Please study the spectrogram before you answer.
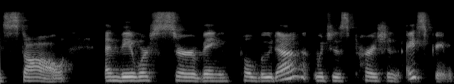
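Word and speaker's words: falooda: And so there was this one Persian stall, and they were serving faluda, which is Persian ice cream, correct?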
